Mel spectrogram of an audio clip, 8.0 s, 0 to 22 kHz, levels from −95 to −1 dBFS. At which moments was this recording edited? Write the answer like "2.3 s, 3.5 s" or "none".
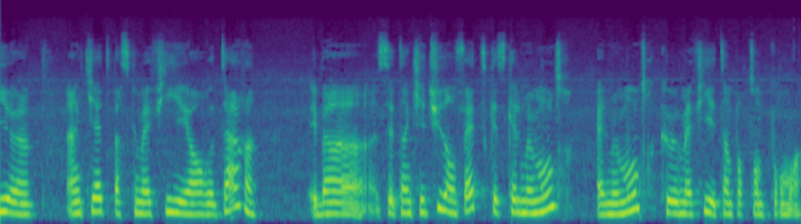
none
